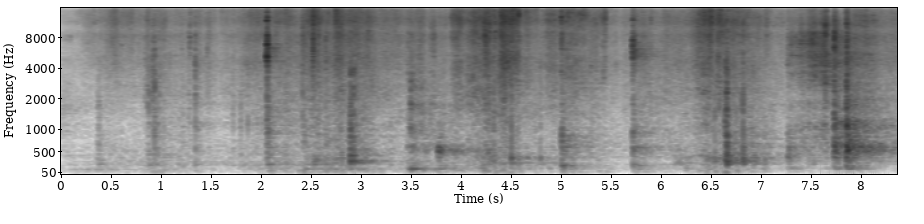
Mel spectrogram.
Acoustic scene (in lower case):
elevator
